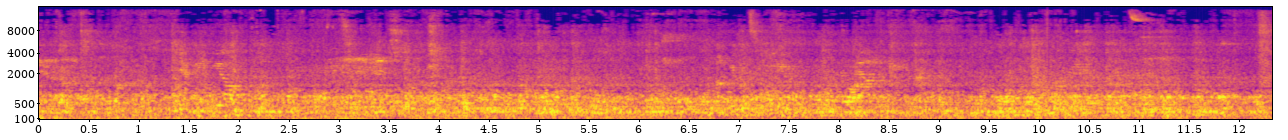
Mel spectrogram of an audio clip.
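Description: Airport concourse ambience: a steady low rumble of the large hall with distant murmured voices of passing travellers, and rolling suitcase wheels on the hard floor.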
